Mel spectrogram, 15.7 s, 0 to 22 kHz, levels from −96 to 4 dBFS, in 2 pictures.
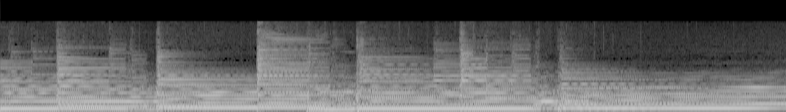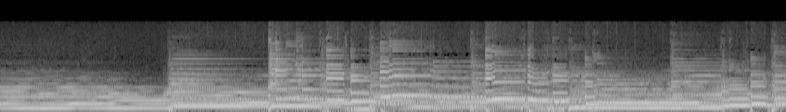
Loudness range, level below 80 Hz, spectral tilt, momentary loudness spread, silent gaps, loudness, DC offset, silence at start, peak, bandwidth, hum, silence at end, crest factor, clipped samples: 2 LU; -42 dBFS; -6.5 dB/octave; 4 LU; none; -24 LUFS; under 0.1%; 0 s; -12 dBFS; 11 kHz; none; 0 s; 12 dB; under 0.1%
